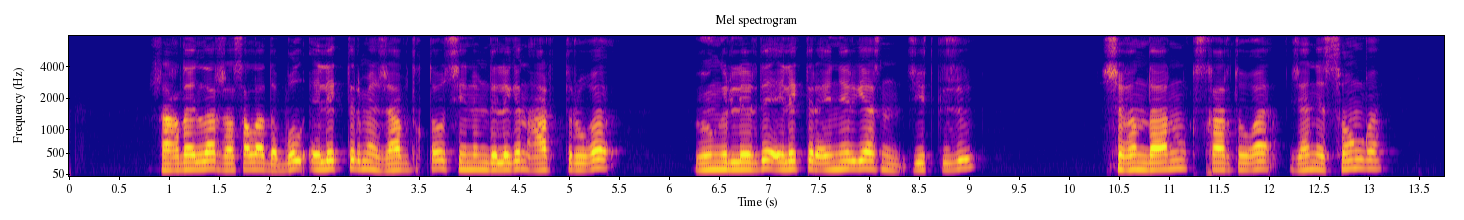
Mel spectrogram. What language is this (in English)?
Kazakh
